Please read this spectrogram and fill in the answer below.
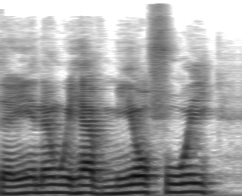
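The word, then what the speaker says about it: Millefeuille: And then we have Milfoy. Did I say that right? I can't remember how you pronounce it. I think you got it right.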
